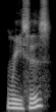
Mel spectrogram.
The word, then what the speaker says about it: Reese's: rxes Reese's not Reese's a good pneumonic is to remember that it rhymes with pieces because you know Reese's Pieces not Reese's pces rhymes with pieces not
